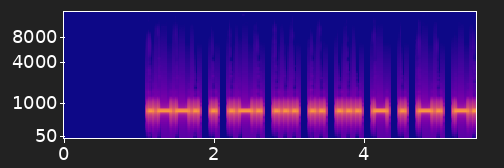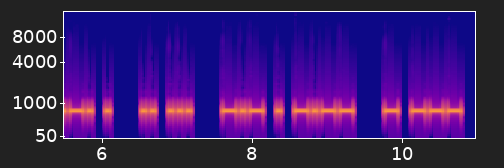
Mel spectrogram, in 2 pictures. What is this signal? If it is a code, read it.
Morse code, heard as a keyed tone, about 20 wpm, 700 Hz. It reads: PERSISTENCE IS KEY TO
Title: Difficult Sentences with Hints - 20wpm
